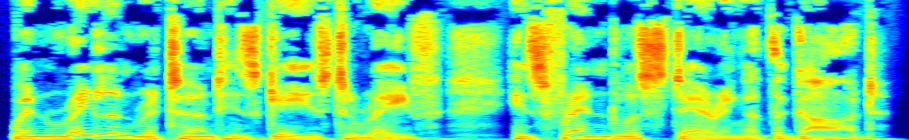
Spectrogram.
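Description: A man's voice: lowish voice, very animated, measured pace, slightly rough, no room sound, studio quality. A man narrating a scripted fantasy story as an audiobook narrator.

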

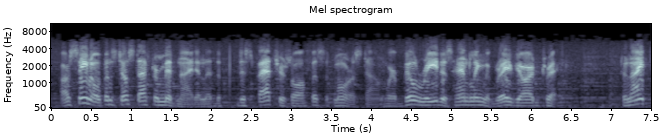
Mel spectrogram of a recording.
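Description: Vintage radio announcer, male, mid-range, scripted storytelling over soft music, dull old recording. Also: mid-range voice.

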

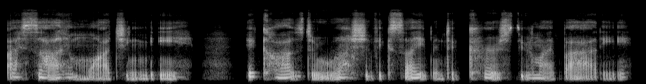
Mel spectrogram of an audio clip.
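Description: A woman narrating an intimate first-person erotic story in a breathy, hushed, sultry voice. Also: low voice, flat delivery, measured pace, dry recording, poor audio. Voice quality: breathy, whispery, husky. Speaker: podcast host and narrator reading own story.

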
